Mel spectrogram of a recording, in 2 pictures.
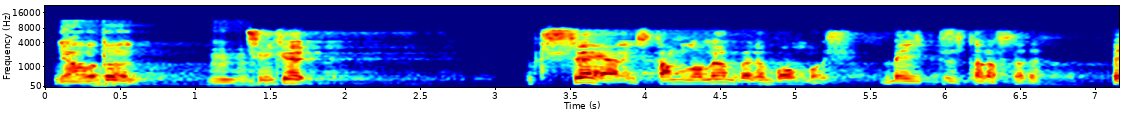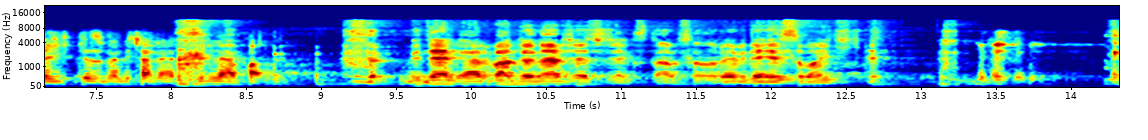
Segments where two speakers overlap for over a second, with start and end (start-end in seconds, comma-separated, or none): none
